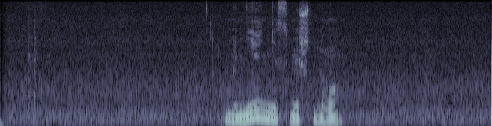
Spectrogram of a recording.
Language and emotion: Russian, sad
